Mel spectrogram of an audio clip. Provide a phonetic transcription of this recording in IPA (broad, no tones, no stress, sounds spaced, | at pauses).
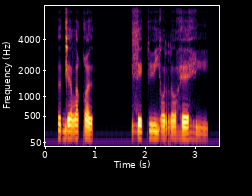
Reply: ə ɡ e lˠ ɛ qʷ ə | z e k y j ɔ r ɔ ɦ ɛ ɦ i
